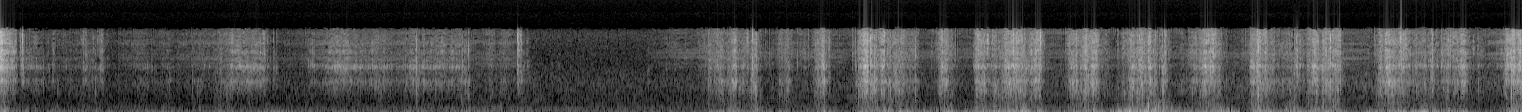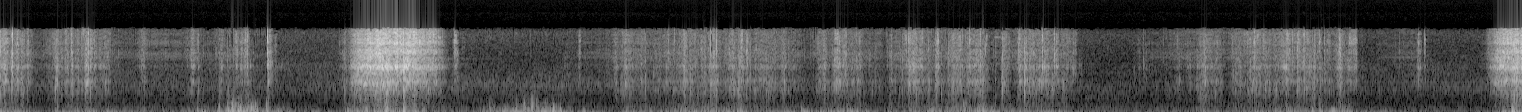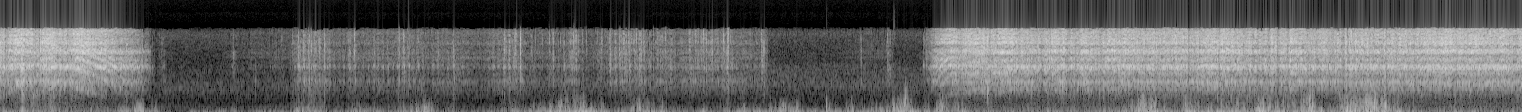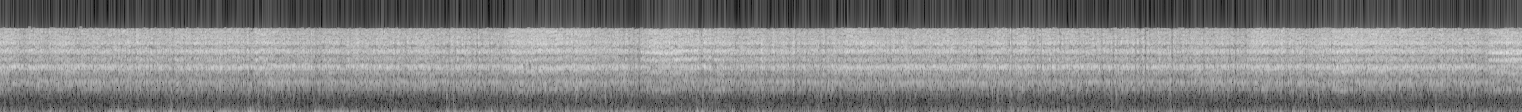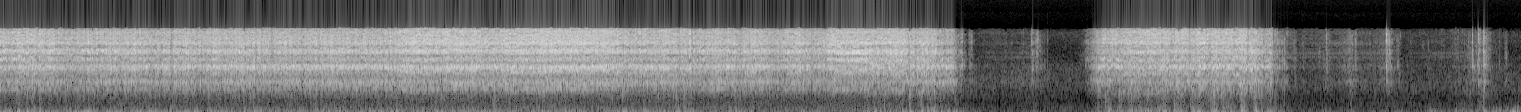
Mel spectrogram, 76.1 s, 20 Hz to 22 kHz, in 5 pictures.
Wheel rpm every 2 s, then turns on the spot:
20, 10, 10, 10, 20, 30, 20, 20, 10, 70, 10, 20, 20, 10, 10, 120, 0, 20, 20, 10, 190, 230, 230, 230, 240, 230, 230, 230, 230, 230, 230, 240, 230, 230, 220, 60, 150, 10.
0-18 22-30 34-38 70-72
